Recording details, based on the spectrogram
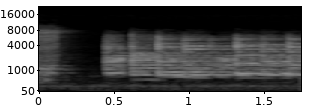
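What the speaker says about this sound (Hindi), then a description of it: "और जो म्यूजिक है प्ले हो रहा है इस वॉच में" Short melodic electronic tones play from a Fire-Boltt Ring 3 smartwatch speaker, with a brief note, a short gap, then a bright repeating tune that carries on.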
